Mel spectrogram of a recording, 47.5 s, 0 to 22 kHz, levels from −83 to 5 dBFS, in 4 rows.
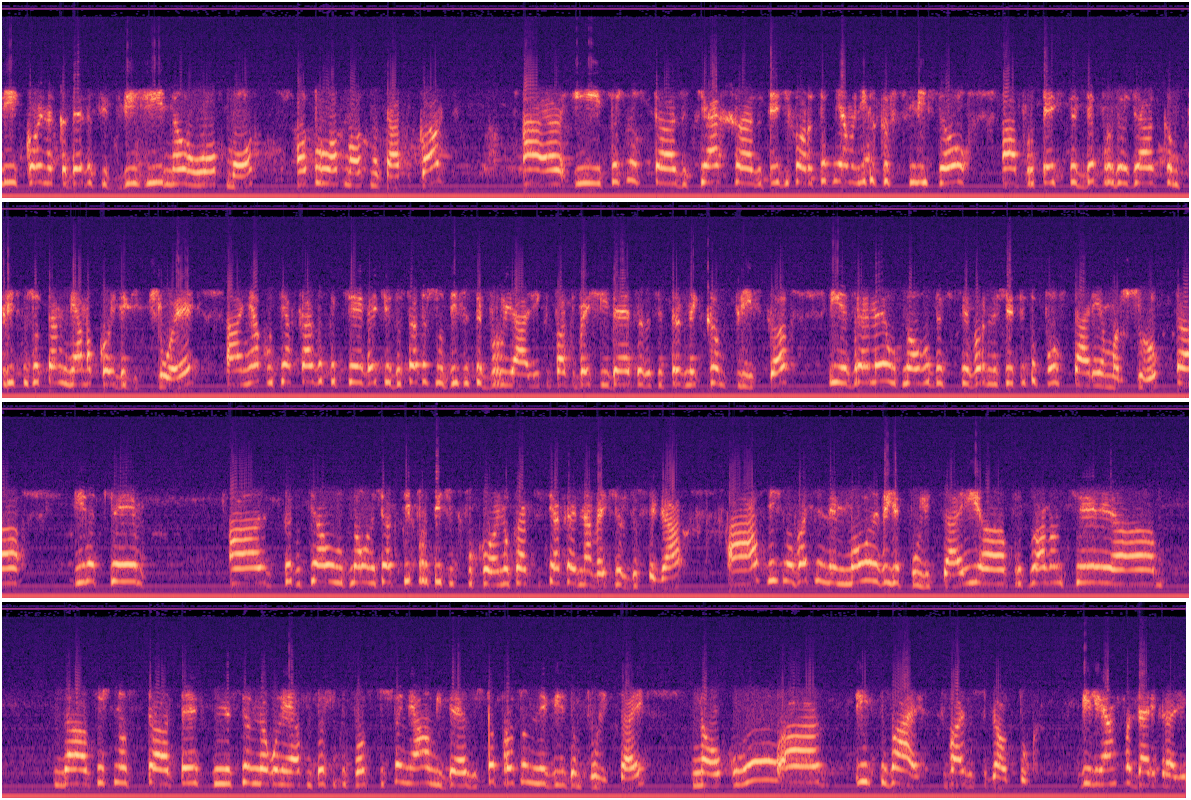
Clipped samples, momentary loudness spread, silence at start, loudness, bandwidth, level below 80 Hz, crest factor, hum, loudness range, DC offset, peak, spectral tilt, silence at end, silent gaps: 0.2%; 7 LU; 0 s; -10 LUFS; over 20 kHz; -28 dBFS; 10 dB; 50 Hz at -30 dBFS; 2 LU; under 0.1%; 0 dBFS; -4.5 dB/octave; 0 s; none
